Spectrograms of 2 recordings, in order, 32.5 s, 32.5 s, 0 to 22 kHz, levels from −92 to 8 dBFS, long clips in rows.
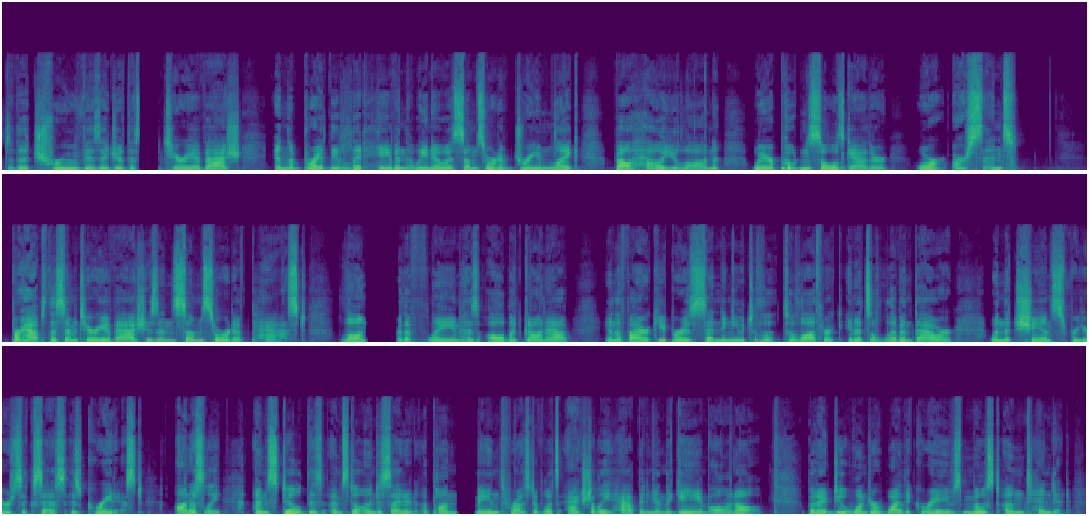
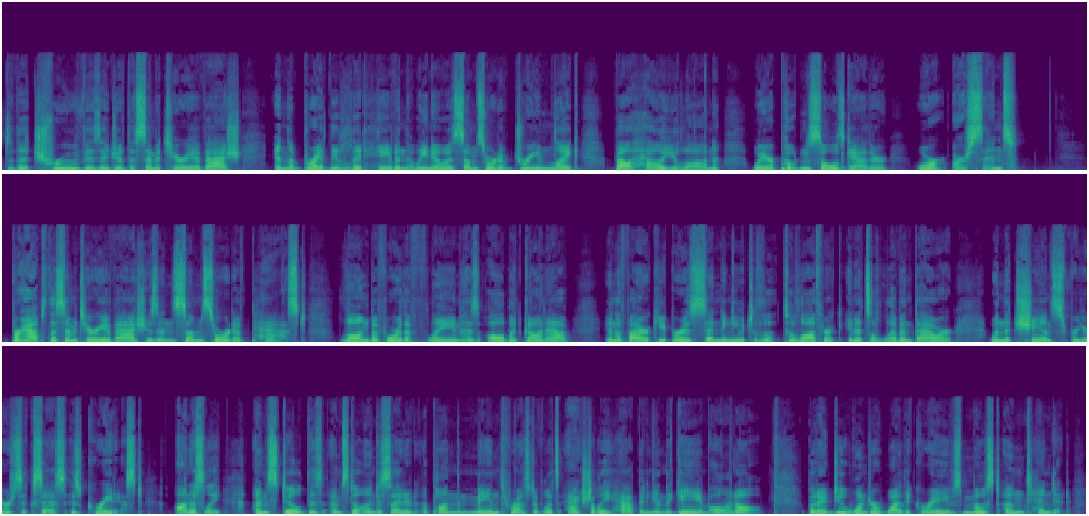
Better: second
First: audio cutting out; at 1.5 s, at 15 s and at 26 s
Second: none

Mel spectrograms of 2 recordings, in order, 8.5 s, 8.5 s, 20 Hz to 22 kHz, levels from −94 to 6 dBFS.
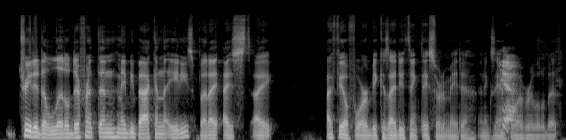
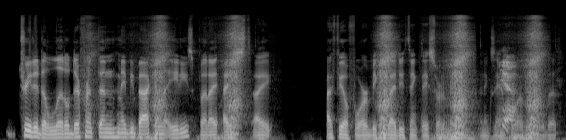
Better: first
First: none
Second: hiss; loud; from 1.5 to 4 s and from 5.5 s on; 3 dB below the speech

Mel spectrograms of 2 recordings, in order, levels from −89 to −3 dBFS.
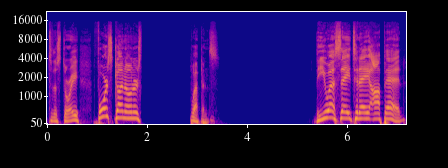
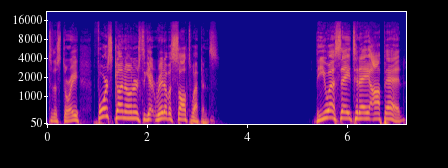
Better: second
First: audio cutting out; at 2 s for 1 s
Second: none

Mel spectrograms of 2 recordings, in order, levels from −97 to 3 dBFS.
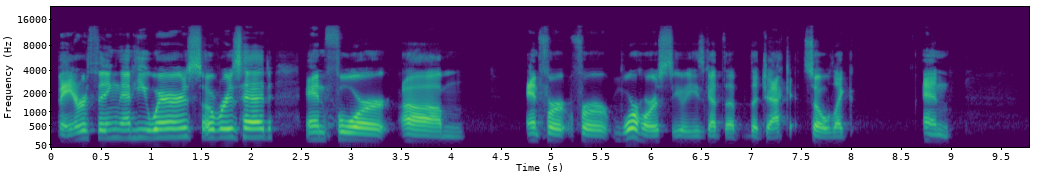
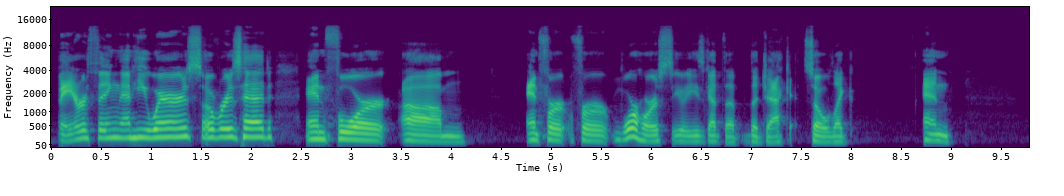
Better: second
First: thin; very; fading below 400 Hz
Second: none

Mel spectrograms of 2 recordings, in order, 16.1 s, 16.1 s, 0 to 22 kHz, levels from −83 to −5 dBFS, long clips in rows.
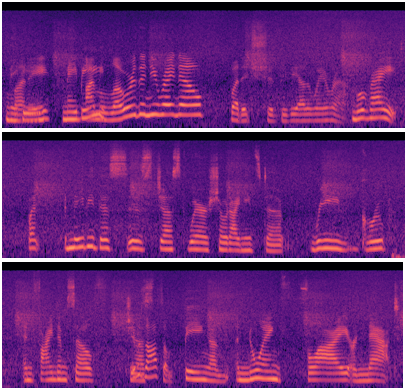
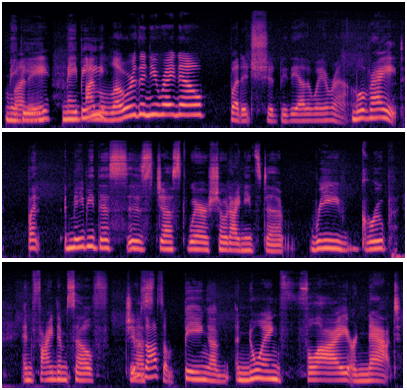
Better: second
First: hiss; loud; throughout; 7 dB below the speech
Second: hiss; faint; throughout; 25 dB below the speech

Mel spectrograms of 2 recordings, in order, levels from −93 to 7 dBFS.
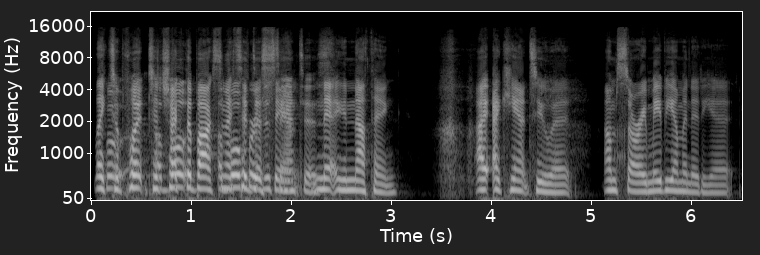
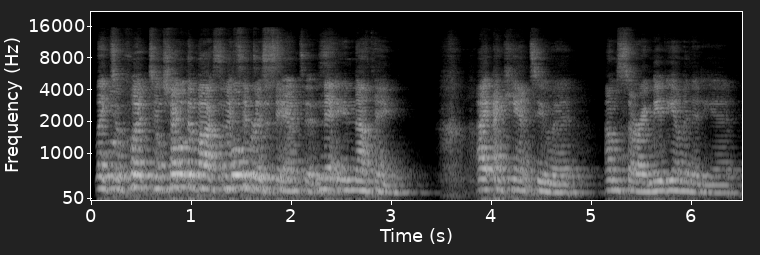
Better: first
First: none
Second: off-mic speech; far // room echo; slight; dies away in 0.4 s

